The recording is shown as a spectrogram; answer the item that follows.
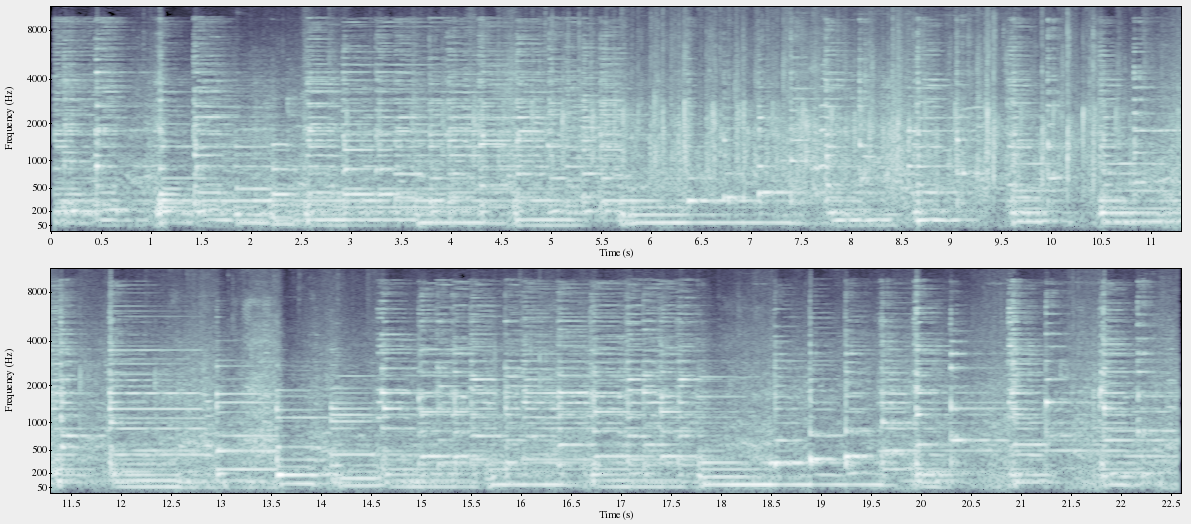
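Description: String-band music for a folk dance, with fiddle and guitars playing a lively, steady tune over a moving bass line.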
